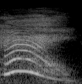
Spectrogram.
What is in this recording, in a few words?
"hey", Voice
